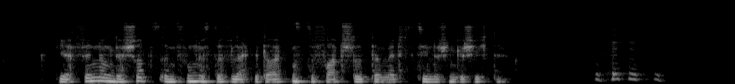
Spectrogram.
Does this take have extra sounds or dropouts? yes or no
yes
